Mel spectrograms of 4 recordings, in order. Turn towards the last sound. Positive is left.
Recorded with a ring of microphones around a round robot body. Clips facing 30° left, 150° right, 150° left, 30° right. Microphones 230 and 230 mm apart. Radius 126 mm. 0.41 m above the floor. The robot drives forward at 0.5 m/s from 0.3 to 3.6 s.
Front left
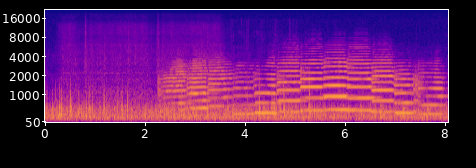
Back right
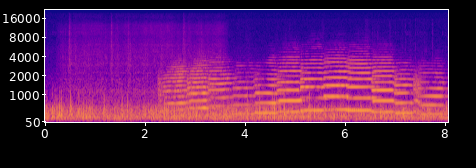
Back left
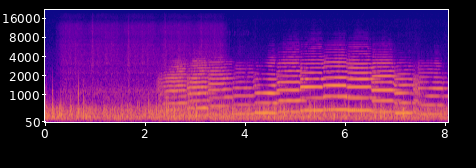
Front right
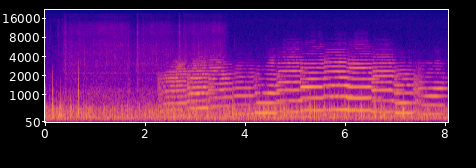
turn(degrees=85)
